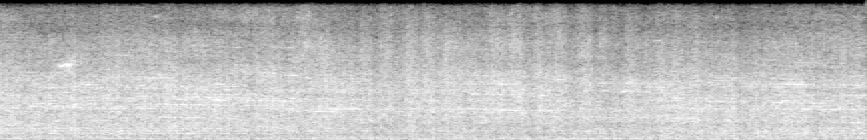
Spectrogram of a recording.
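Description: Double-stack intermodal container train's well cars rolling past, steel wheels running steadily on the rails.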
